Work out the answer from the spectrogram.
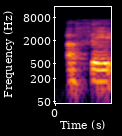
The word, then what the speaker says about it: FHT: fit um the other we all call Family Health Team a fit it's acronym is fht don't ask me why but that's how we pronounce it um so I will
